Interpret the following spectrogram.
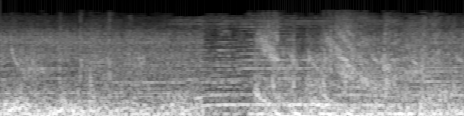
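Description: Several falling-pitch laser-blaster zaps and a crashing explosion about a second in, with orchestral film score underneath. The blaster and explosion effects are homemade.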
